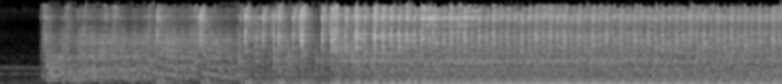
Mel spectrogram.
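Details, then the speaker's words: Cummins engine just fitted into a Land Rover Defender, first start with no coolant: cranks, catches at once and settles into an even diesel idle clatter. Normal running, though oil and transmission fluid are leaking. "anyway so at least we know it runs nicely now I'm pretty chuffed with that"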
